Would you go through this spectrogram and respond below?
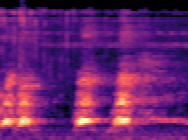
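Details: Otters in mangroves at mealtime, fed mullets: three loud, harmonic yelping calls in under two seconds, each a short bright cry, the last one drawn out and steady.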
